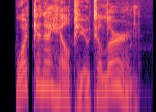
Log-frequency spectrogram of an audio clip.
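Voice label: what can I help you to learn, male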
